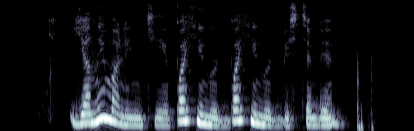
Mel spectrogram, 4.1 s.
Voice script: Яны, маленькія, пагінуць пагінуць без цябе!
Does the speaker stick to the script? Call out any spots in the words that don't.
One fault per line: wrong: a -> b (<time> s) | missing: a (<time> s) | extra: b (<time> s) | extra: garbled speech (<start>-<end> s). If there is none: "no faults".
no faults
